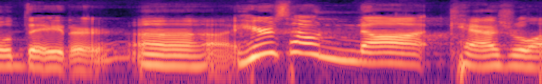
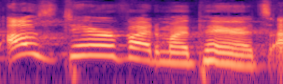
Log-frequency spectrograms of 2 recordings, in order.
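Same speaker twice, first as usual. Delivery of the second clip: normal talking voice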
